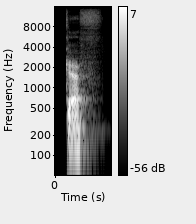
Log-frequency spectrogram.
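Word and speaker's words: כַּף: letra de este cuadro se llama caf caf el sonido es como el de la k regularmente se representa con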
